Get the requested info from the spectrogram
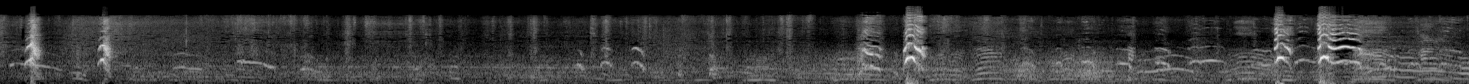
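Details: Hungry German Shepherd puppies at feeding time, several voices overlapping in high, wavering whimpers and whines that rise and fall in short arcs, with sharp yelps breaking through near nine and thirteen seconds.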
